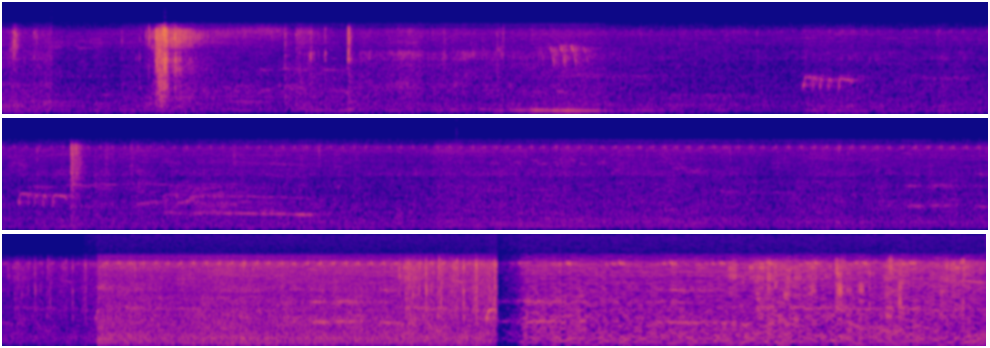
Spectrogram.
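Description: Quiet outdoor ambience with a sharp click, a few smaller clicks and a short dull thump early on, and brief bird chirps in the middle. About twenty seconds in, a louder, steady rustling noise starts abruptly, broken once by a short gap.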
